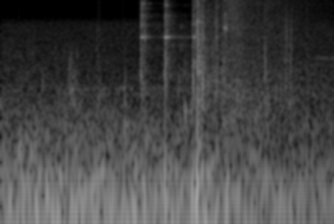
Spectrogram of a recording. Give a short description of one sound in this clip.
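A short click sounds as something is picked up.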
